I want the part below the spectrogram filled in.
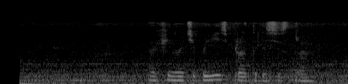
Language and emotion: Russian, neutral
